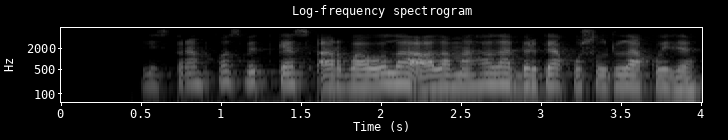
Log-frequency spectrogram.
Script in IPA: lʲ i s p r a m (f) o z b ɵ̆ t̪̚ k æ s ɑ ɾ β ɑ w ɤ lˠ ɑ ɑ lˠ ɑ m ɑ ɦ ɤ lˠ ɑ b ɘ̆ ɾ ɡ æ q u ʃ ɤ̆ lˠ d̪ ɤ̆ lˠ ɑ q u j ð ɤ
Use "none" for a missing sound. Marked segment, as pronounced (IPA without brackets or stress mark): χ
